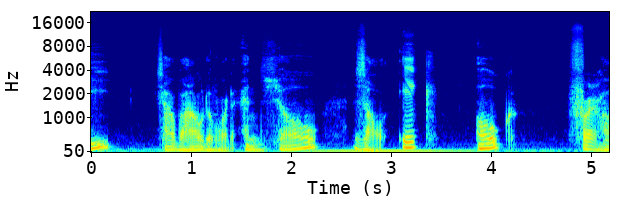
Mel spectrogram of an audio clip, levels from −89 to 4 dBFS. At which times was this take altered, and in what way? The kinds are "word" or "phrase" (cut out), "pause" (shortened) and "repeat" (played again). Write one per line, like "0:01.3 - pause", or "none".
none

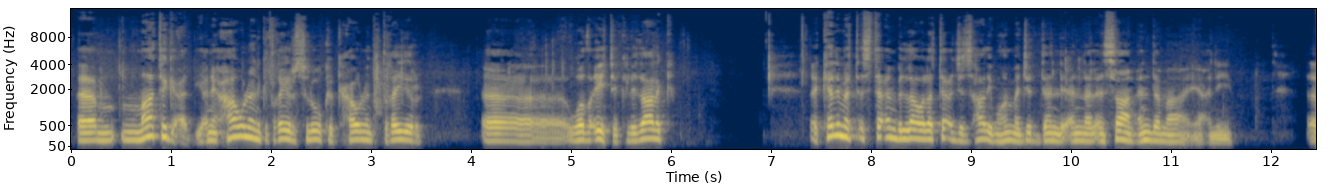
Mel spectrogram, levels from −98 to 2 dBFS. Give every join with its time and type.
none

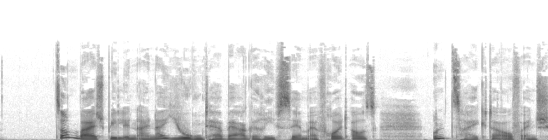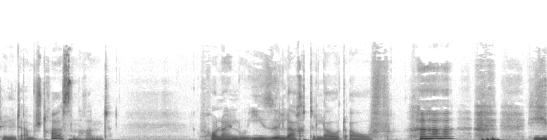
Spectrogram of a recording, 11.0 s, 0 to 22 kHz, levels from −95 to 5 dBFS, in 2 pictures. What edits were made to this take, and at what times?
none

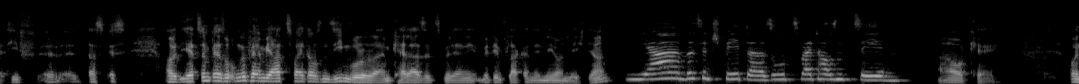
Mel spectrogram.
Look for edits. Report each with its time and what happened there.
0:06.1 - pause

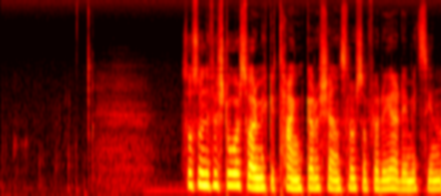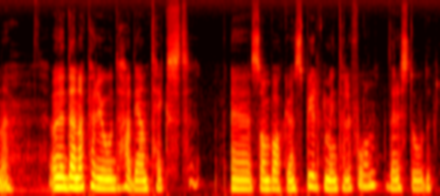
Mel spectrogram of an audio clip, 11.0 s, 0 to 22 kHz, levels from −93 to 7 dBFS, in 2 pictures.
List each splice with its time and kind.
none

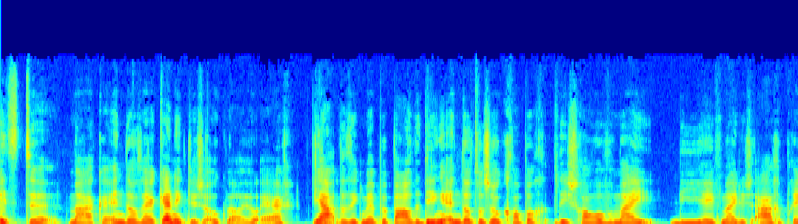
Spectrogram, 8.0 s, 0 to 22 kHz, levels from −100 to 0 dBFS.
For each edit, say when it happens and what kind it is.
0:03.0 - pause

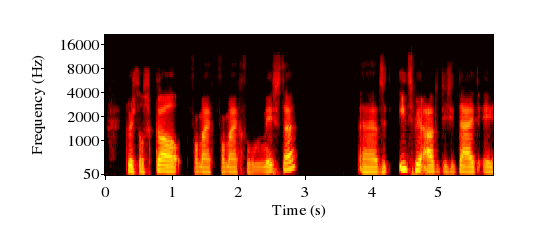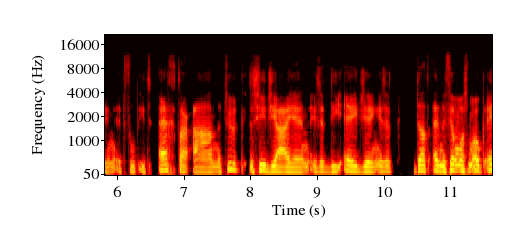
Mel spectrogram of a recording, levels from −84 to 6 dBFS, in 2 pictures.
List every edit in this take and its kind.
0:01.6 - repeat
0:08.0 - phrase
0:10.2 - pause

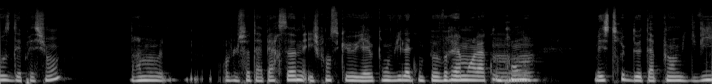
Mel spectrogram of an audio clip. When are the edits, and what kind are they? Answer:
0:03.8 - word
0:04.1 - word

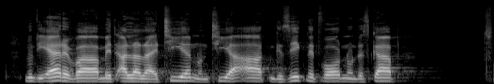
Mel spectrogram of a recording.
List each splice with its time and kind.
none

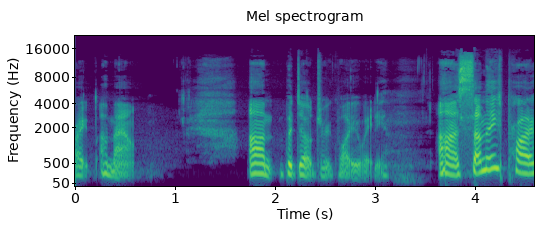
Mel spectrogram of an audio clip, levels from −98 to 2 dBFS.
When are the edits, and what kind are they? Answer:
none

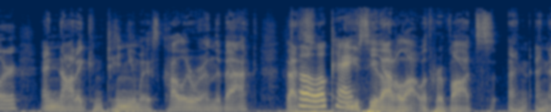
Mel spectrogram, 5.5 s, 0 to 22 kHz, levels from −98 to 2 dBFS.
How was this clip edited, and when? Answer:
0:04.3 - word

